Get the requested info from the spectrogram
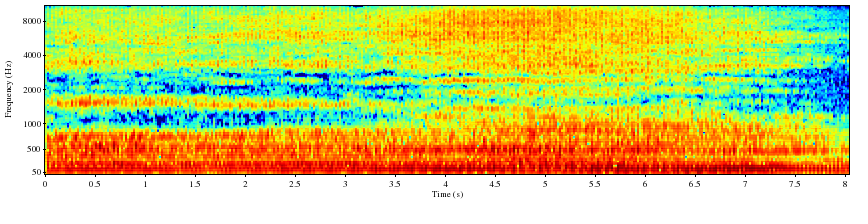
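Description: African bush elephant giving one long, low rumble call, swelling a little louder towards the end.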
